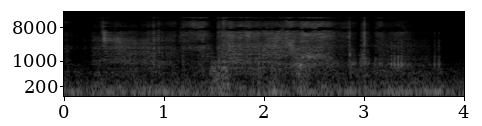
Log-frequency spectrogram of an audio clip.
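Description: A page of a hardcover picture book being turned: soft paper rubbing and rustling that lasts about three seconds.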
